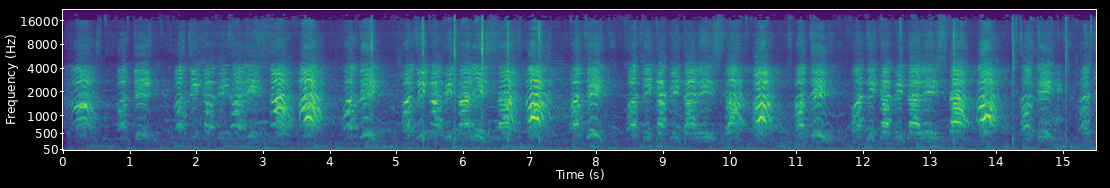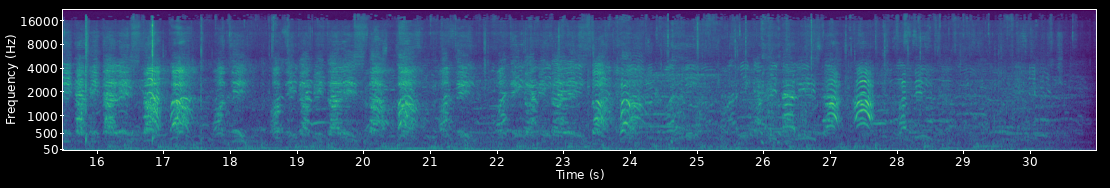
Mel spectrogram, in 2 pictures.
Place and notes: {"date": "2011-10-15 14:53:00", "description": "Occupy Brussels, Boulevard Baudouin, Anticapitalista", "latitude": "50.86", "longitude": "4.35", "altitude": "22", "timezone": "Europe/Brussels"}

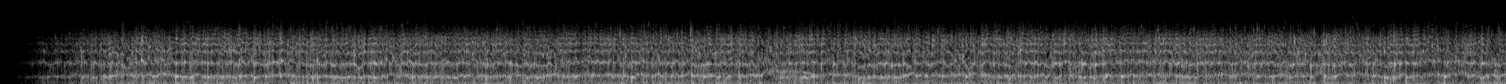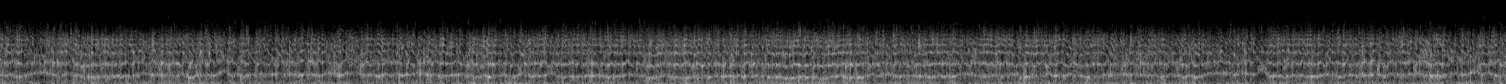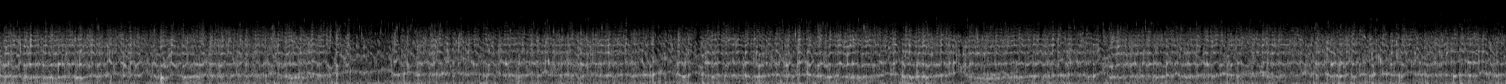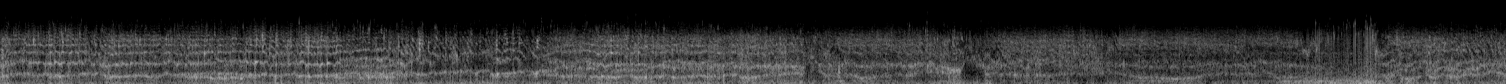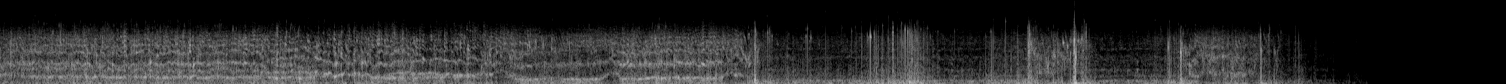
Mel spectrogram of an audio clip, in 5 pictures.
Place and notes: {"title": "Walking Holme small weir", "date": "2011-04-20 11:32:00", "description": "Hydrophone placed in the weir. Walking Holme", "latitude": "53.56", "longitude": "-1.80", "altitude": "169", "timezone": "Europe/London"}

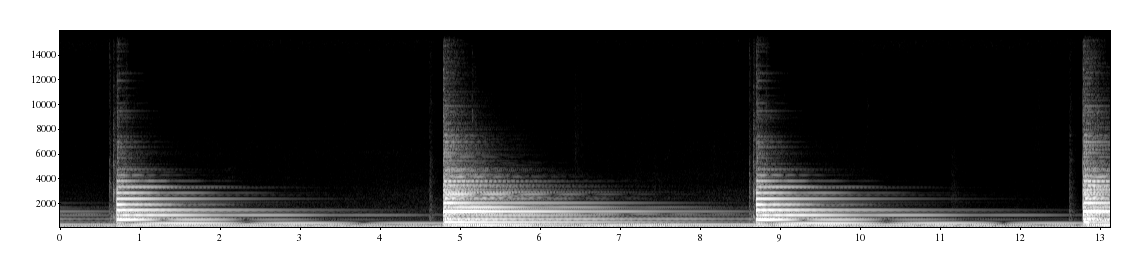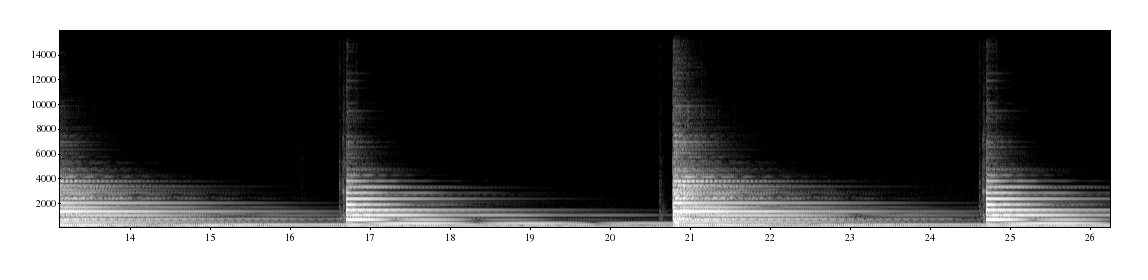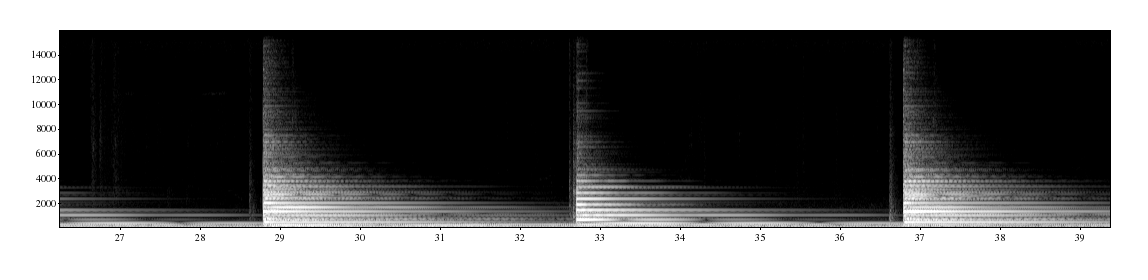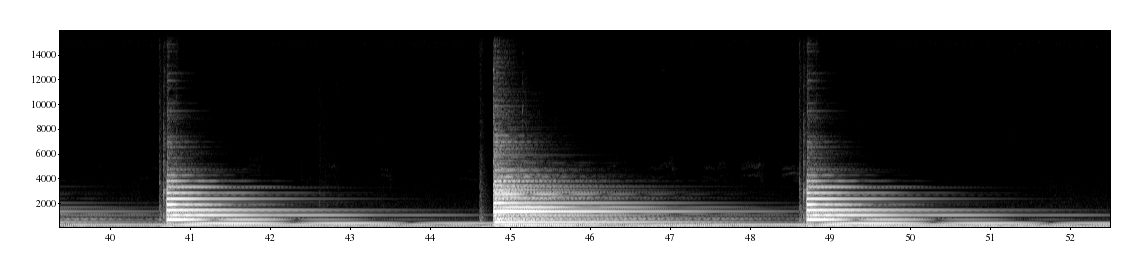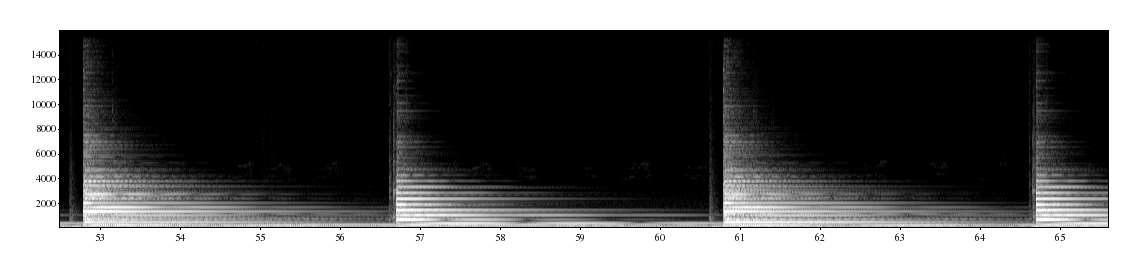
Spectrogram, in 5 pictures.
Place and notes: {"title": "Rte de Roubaix, Lecelles, France - Lecelles - église", "date": "2021-05-06 12:00:00", "description": "Lecelles (Nord)\néglise - Glas automatisé - Cloche grave", "latitude": "50.47", "longitude": "3.40", "altitude": "20", "timezone": "Europe/Paris"}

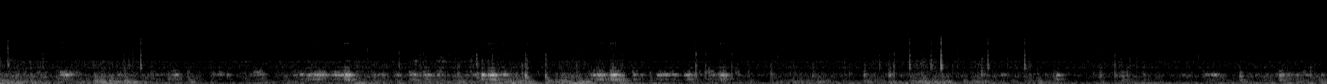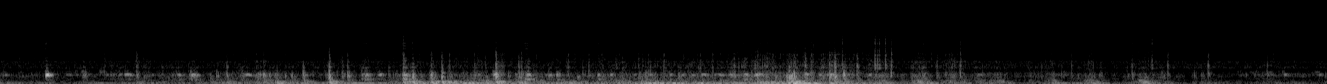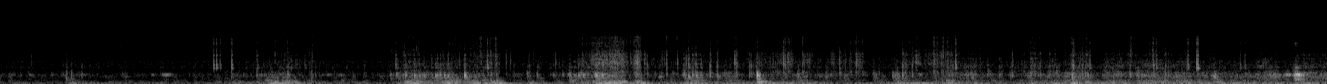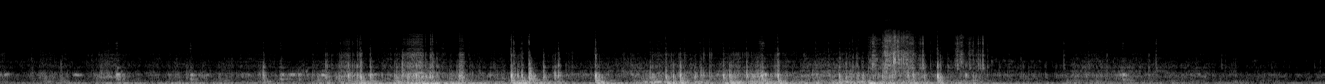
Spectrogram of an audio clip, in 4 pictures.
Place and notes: {"title": "Joneliskes, Lithuania, in the tipi tent", "date": "2018-09-23 18:45:00", "description": "first part: listening inside the tipi, second part - listening vibrations with contact mics", "latitude": "55.47", "longitude": "25.58", "altitude": "124", "timezone": "Europe/Vilnius"}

